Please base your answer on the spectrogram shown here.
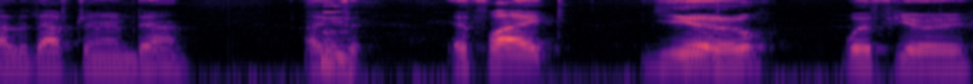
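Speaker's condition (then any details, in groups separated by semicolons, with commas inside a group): Cerebral palsy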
